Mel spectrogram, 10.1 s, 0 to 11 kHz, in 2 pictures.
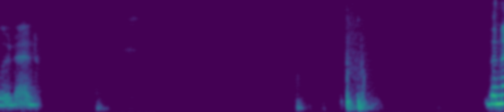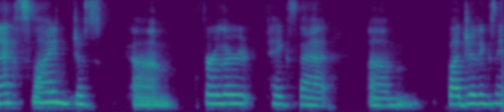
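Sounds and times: short thumps: 3.0 - 3.8.

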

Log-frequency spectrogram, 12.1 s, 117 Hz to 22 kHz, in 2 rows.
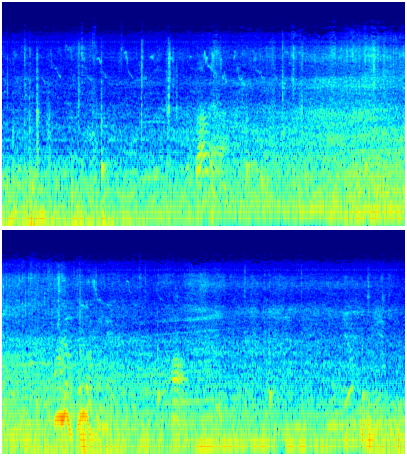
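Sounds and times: motorcycle riding past: 3.0 - 12.0.

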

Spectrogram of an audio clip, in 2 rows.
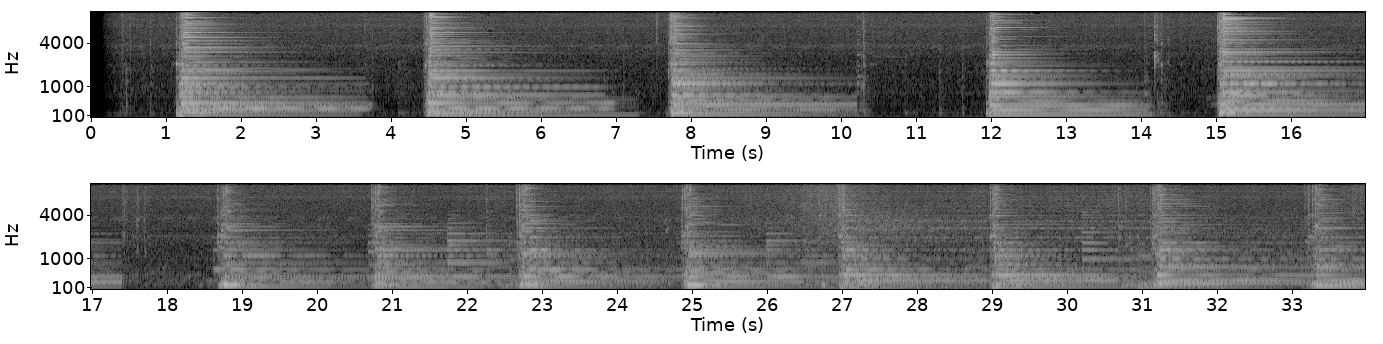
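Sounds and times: acoustic guitar strummed chords: 0.4 - 33.9.

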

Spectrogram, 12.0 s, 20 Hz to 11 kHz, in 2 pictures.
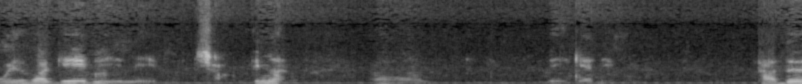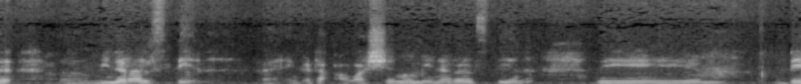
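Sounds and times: steady low hum: 0.0 - 12.0
woman murmuring: 0.4 - 1.2, 9.0 - 12.0.

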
